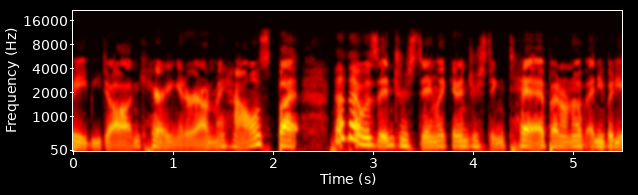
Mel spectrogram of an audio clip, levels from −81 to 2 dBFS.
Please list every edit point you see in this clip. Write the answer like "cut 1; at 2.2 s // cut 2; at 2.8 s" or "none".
none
